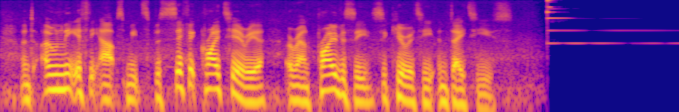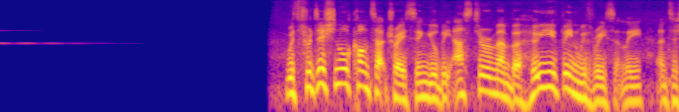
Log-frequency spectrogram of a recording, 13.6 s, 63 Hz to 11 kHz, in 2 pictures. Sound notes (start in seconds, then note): 5.4 chiming tone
